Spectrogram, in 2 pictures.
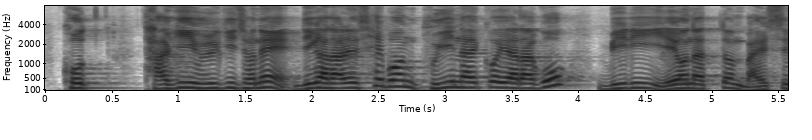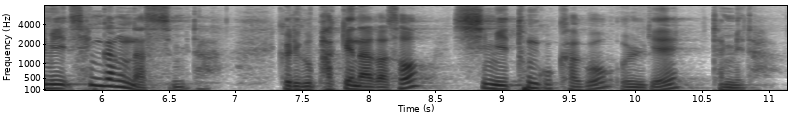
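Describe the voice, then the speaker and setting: Animated pastor preaching, man. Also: medium pitch. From Jeolla, Korea. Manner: animated storytelling, acting out quotes. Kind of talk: sermon.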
